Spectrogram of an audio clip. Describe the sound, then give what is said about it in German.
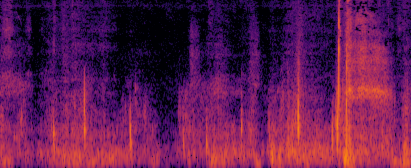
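Footsteps walk down stairs from old mill foundations, a faint, uneven series of soft steps and scuffs that ends with a few louder, sharper footfalls. “Gehen die Treppen wieder nach unten.”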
